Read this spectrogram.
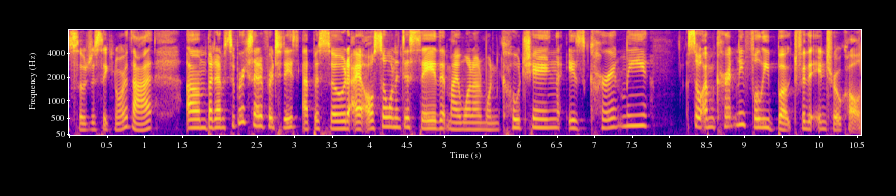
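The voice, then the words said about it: Nasal, raspy voice from a cold. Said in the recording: “I have a little bit of a cold right now, so if my voice is a little bit nasally or like different or like raspy than normal”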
